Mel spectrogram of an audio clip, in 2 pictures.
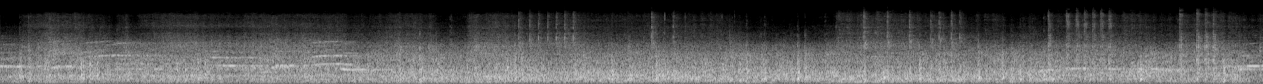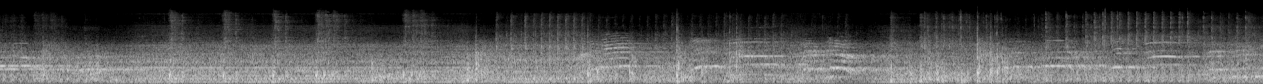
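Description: Paintball markers firing rapid strings of shots, a dense crackle of pops that keeps up throughout and is thickest in the middle. Voices shout over it.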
